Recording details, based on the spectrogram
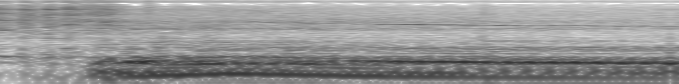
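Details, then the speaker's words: Truck sat overnight, engine revving with thin high whine climbing with rpm, serpentine belt reinstalled after belt-off test removed the whine; bearing in a belt-driven accessory, likely alternator, suspected, not confirmed. "yep definitely hearing that wine so we gotta continue to try and track down what that is"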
